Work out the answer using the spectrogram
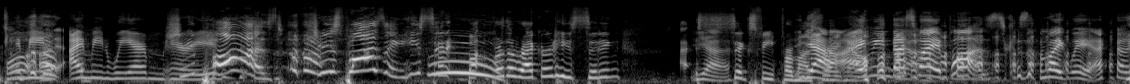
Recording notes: Live From BravoCon.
